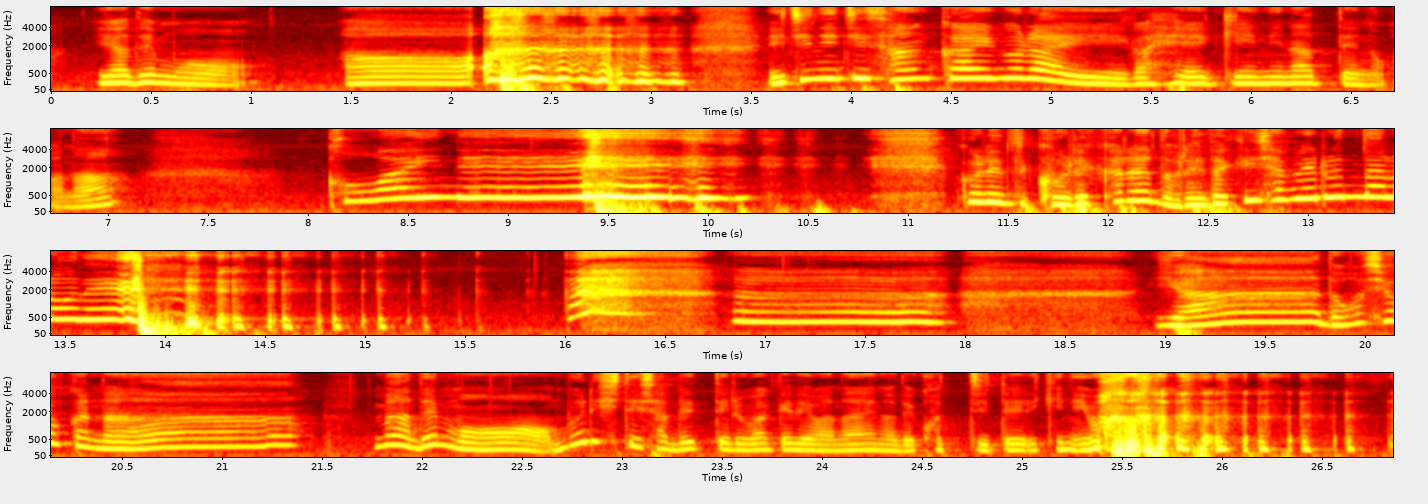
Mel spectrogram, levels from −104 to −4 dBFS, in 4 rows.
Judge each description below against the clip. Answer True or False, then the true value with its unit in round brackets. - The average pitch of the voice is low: False (265 Hz)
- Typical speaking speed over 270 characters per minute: False (180 characters per minute)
